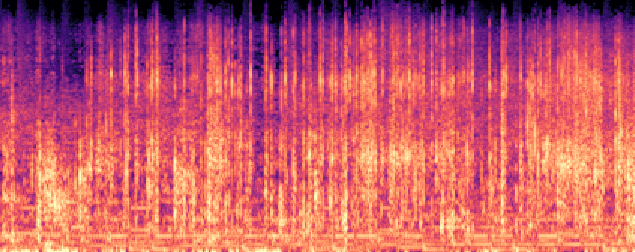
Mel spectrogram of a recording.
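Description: Crinkling and rustling of MRE packaging as a heated entree pouch is pulled from its flameless ration heater bag, over background music with steady held tones.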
